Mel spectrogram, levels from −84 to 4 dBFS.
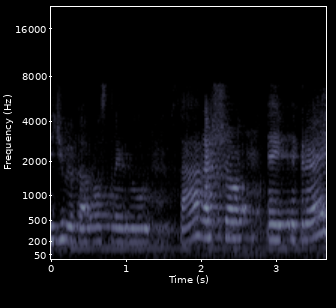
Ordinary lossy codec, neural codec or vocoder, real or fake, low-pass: AAC, 64 kbps; codec, 16 kHz, 0.9 kbps, LongCat-Audio-Codec; fake; 7.2 kHz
